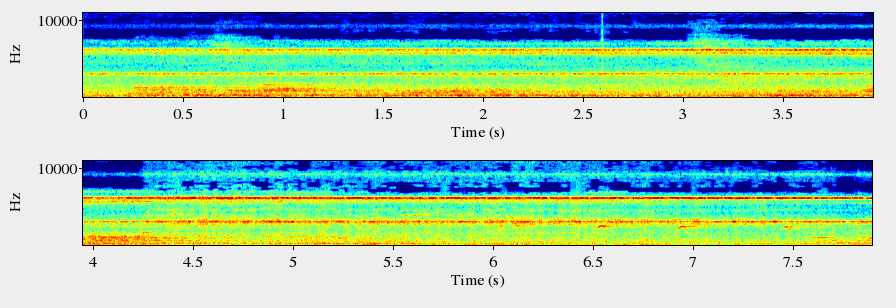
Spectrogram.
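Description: Shinkansen bullet train moving along the platform: a steady rush of wheels and running gear, with two steady high-pitched whines over it. It grows slightly louder in the second half.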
